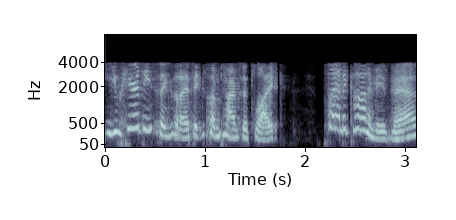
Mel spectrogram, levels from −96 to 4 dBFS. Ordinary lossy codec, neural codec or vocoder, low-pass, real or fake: AAC, 16 kbps; none; 7.2 kHz; real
